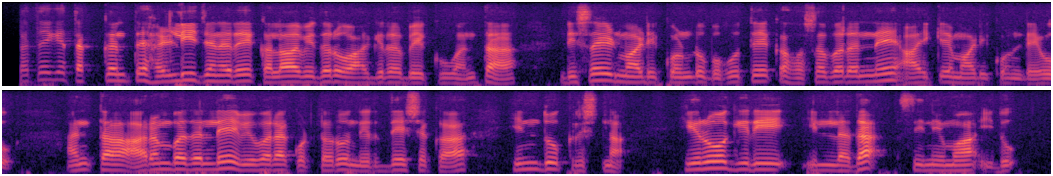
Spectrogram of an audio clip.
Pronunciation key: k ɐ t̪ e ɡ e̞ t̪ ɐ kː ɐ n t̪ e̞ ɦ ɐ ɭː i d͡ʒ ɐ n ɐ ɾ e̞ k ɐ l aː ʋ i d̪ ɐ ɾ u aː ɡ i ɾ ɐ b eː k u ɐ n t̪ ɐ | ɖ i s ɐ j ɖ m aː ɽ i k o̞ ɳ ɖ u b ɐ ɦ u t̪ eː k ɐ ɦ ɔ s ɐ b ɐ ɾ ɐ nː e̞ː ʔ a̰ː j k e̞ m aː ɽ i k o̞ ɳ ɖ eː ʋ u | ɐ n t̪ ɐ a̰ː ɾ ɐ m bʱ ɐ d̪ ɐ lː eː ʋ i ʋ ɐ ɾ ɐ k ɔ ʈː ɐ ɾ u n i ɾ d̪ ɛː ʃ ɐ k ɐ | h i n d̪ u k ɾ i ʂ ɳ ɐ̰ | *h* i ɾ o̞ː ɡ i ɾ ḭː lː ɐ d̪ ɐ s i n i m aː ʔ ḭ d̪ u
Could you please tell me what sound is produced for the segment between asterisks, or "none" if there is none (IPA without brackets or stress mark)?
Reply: h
